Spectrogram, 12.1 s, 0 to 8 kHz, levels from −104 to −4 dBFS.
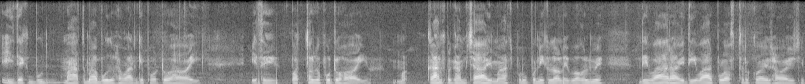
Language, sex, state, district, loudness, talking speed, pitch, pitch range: Bajjika, male, Bihar, Vaishali, -22 LUFS, 160 wpm, 140 Hz, 130-145 Hz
